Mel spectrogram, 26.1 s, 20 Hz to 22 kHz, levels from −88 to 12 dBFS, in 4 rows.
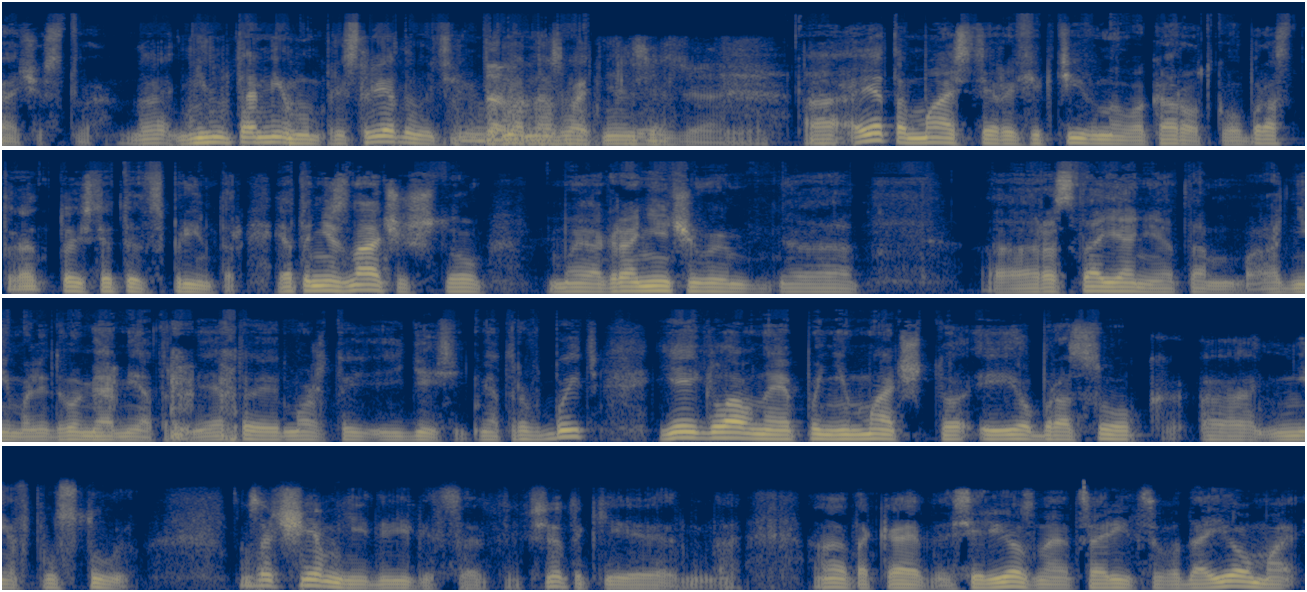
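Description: From 0.7 s to 3.97 s there is a call bitrate drop. The encoder was given far fewer bits, which fits a fall from 32 to about 10 kbps. The speech is coded more coarsely. Everything above 8 kHz is cut, so it sounds muffled. It clears just before "а это мастер эффективного". A second drop starts at 18.67 s, after "главное понимать что ее". It goes lower, fitting about 8 kbps, with a 6 kHz cut-off. It never recovers before the clip ends.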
